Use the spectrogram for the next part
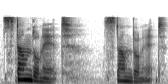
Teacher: we can also link stand on because we've got that d followed by a vowel and we can link the on to it as well because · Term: linking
